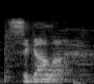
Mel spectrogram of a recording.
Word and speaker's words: Sigala: Did I say that right? – Sigala. – Sigala, dang it. Okay, I guess I needed to think more with a Hispanic slant. Sigala, right? – It's all good, yeah.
